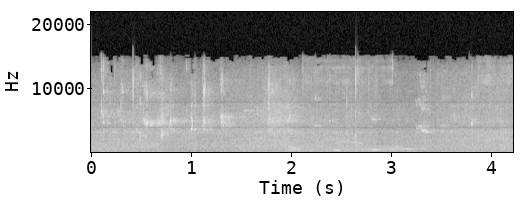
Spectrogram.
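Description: Athletic shoes squeaking on a hard court during a football match, with a cluster of short sliding squeaks about two to three seconds in, over players' voices and steady background noise.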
